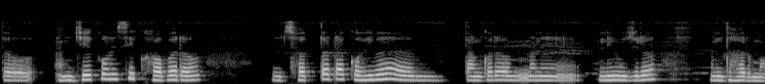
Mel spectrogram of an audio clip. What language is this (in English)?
Odia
